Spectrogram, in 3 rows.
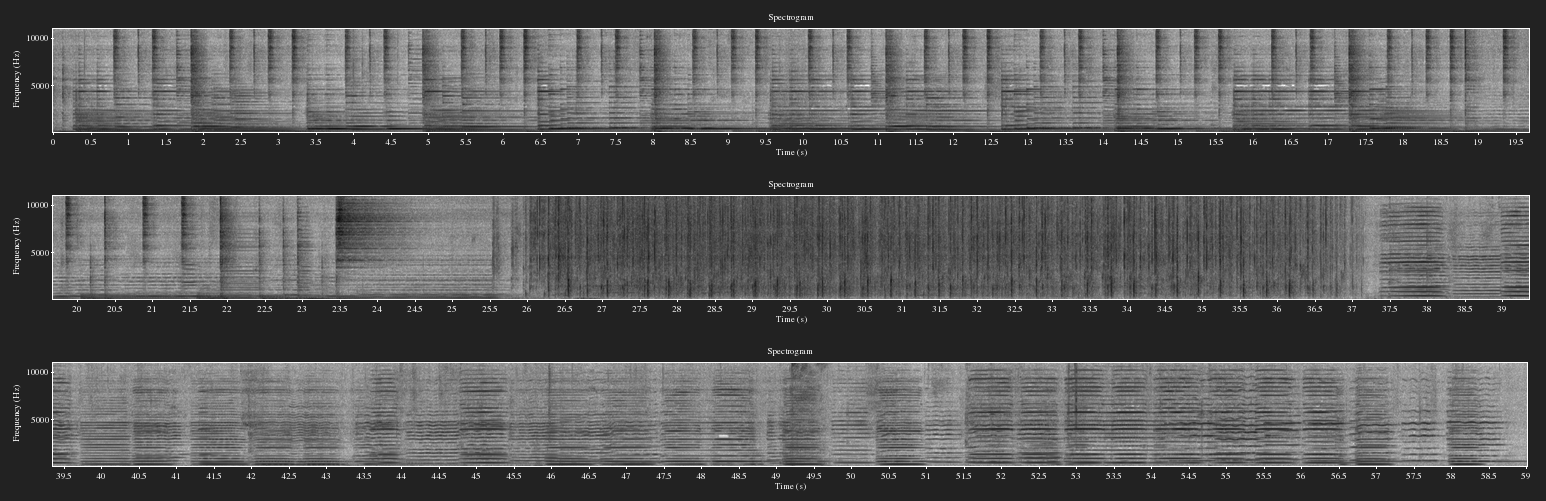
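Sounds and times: violin duet: 0.3s - 23.5s, 37.3s - 59.0s
audience applause: 25.8s - 37.3s.

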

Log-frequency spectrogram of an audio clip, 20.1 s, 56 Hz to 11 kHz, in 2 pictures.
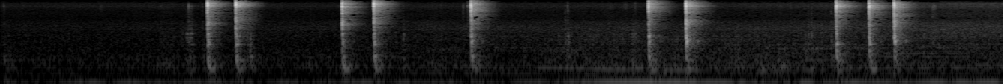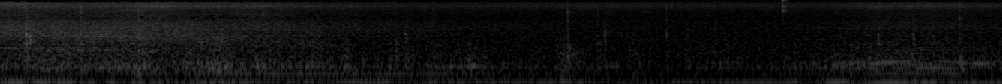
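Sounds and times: rotary switches clicking: 1.9s - 2.6s, 3.4s - 4.1s, 4.7s - 5.0s, 6.4s - 7.2s, 8.3s - 9.2s.

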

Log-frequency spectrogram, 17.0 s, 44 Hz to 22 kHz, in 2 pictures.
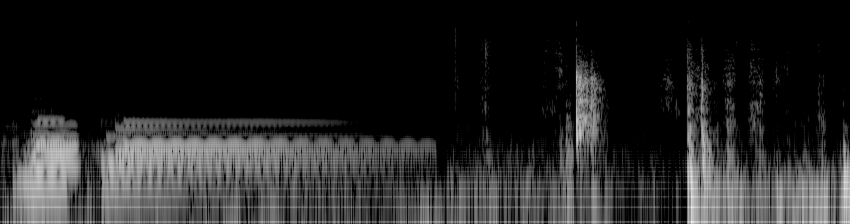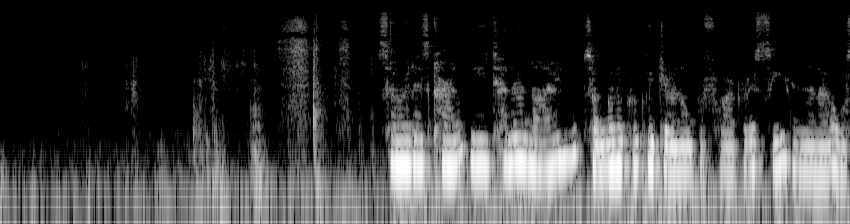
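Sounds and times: paper pages rustling: 4.5s - 5.8s, 6.5s - 12.3s.

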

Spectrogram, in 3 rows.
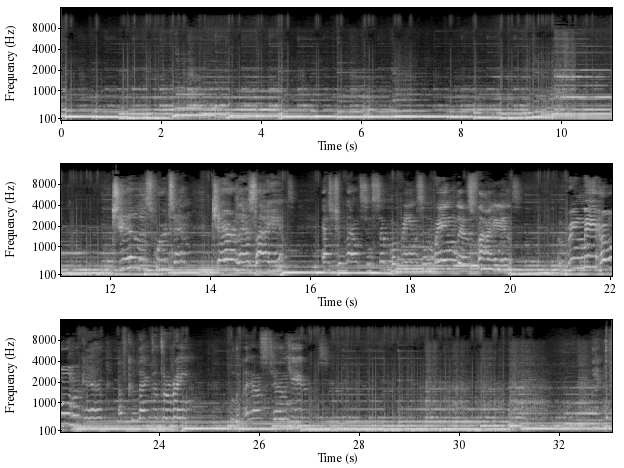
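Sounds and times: held accompaniment chords: 0.0s - 33.0s
man singing: 12.0s - 20.4s, 21.0s - 27.5s, 32.6s - 33.0s.

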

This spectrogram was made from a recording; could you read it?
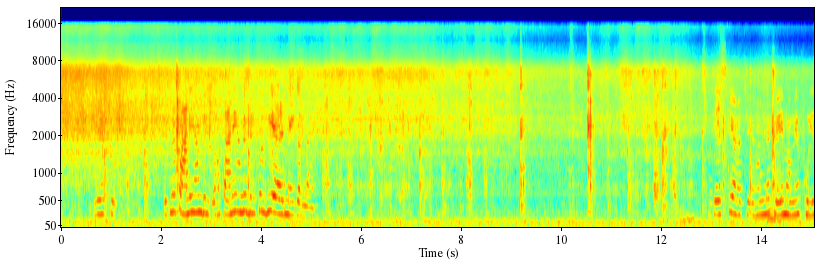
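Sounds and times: masala sizzling in a pan: 0.0s - 15.0s
spatula scraping a pan: 10.5s - 14.4s.

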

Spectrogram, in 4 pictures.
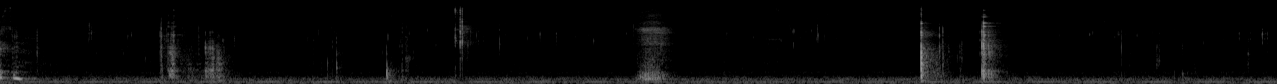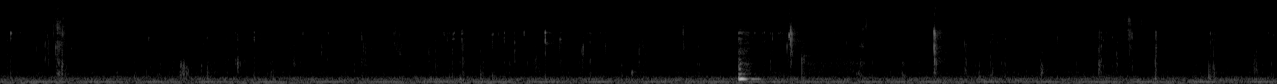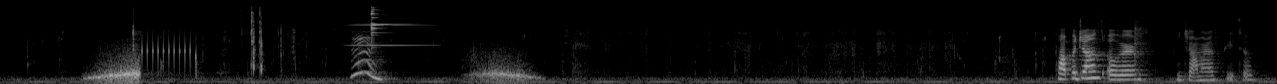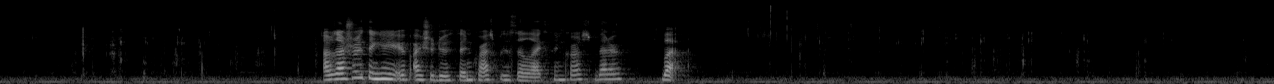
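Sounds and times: person chewing noodles: 2.3s - 9.1s, 10.2s - 28.9s, 38.2s - 41.5s, 45.6s - 51.0s.

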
